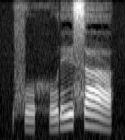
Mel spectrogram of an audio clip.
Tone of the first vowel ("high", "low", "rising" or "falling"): low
